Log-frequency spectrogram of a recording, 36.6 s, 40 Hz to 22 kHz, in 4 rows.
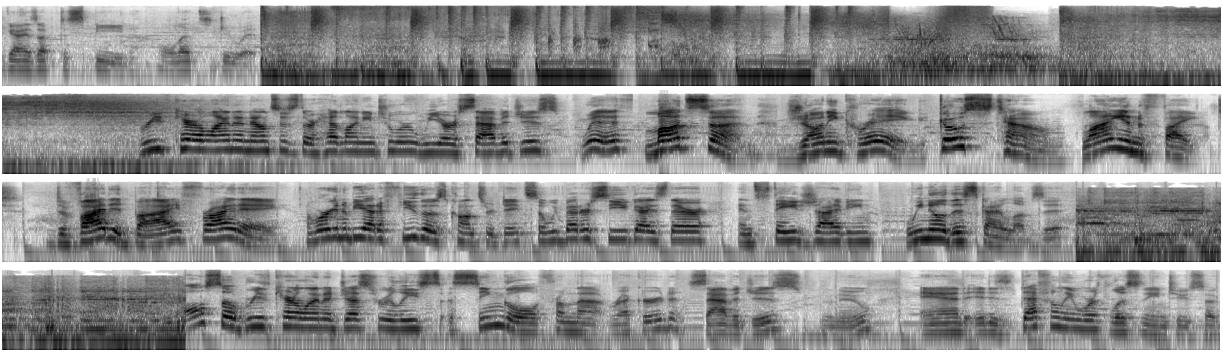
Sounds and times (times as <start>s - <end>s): Speech: 0.0s - 2.0s, 10.2s - 26.3s, 28.8s - 36.5s
Music: 0.0s - 36.5s.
